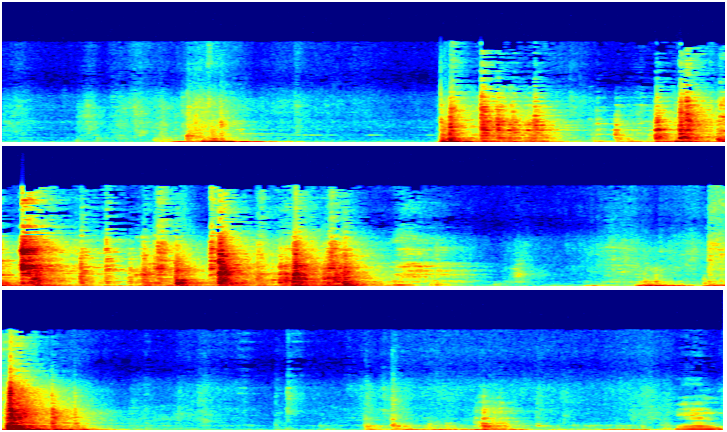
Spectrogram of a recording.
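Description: Kitchen wall cupboard and the items in it being handled: a knock about a second in, a few seconds of clattering and knocking, then one sharp knock, the loudest, as the cupboard door shuts about seven seconds in.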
